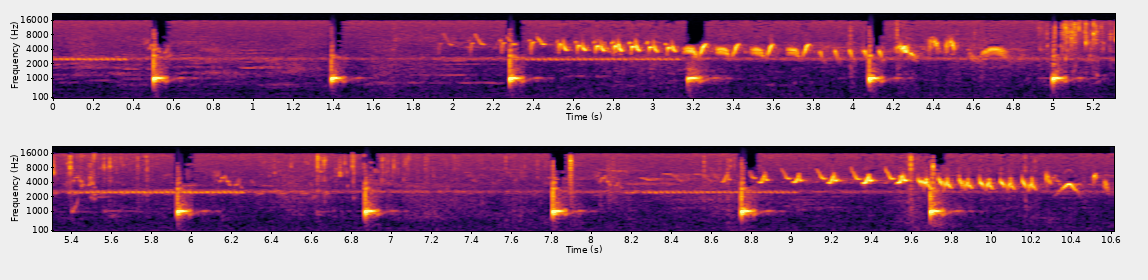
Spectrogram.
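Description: Evenly spaced drip-like plops, a little faster than one a second, over a steady thin high tone, with two runs of rapid high chirping, the first about two seconds in and the second near the end.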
